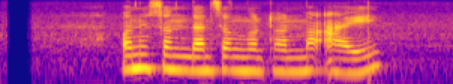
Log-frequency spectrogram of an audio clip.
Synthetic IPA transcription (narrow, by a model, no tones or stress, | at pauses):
ʌnusʌnd̪ʱansʌŋɡʱʌʈʰʌnmaʔae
